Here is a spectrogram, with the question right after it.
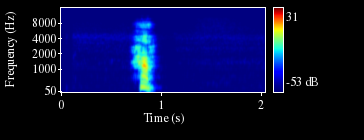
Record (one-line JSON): {"exhalation_length": "2.0 s", "exhalation_amplitude": 17444, "exhalation_signal_mean_std_ratio": 0.2, "survey_phase": "beta (2021-08-13 to 2022-03-07)", "age": "45-64", "gender": "Female", "wearing_mask": "No", "symptom_cough_any": true, "symptom_runny_or_blocked_nose": true, "smoker_status": "Ex-smoker", "respiratory_condition_asthma": false, "respiratory_condition_other": false, "recruitment_source": "Test and Trace", "submission_delay": "2 days", "covid_test_result": "Positive", "covid_test_method": "RT-qPCR", "covid_ct_value": 20.8, "covid_ct_gene": "N gene"}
